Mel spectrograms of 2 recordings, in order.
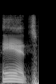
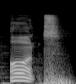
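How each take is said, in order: First: The word is pronounced in an ordinary way. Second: The word is pronounced in a fancy-sounding way. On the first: The speaker calls it right. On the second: The speaker calls it wrong.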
